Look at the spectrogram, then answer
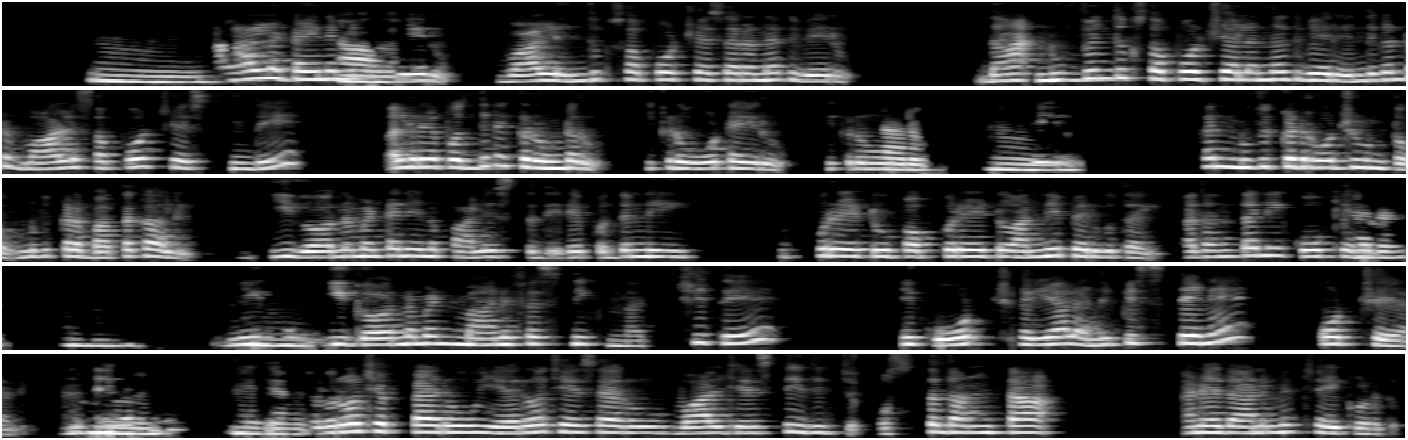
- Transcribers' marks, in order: in English: "డైనమిక్"; in English: "సపోర్ట్"; in English: "సపోర్ట్"; in English: "సపోర్ట్"; in English: "ఓట్"; other background noise; tapping; in English: "కరెక్ట్"; in English: "గవర్నమెంట్ మేనిఫెస్ట్"; in English: "ఓట్"; in English: "ఓట్"
- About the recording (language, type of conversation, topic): Telugu, podcast, సెలబ్రిటీలు రాజకీయ విషయాలపై మాట్లాడితే ప్రజలపై ఎంత మేర ప్రభావం పడుతుందనుకుంటున్నారు?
